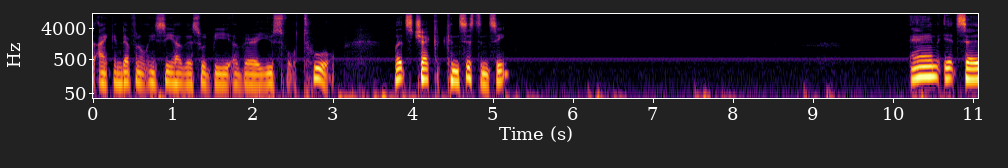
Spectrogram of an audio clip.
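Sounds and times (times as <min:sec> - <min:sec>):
faint electrical whine: 0:00.0 - 0:11.0
low background noise: 0:00.0 - 0:11.0.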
